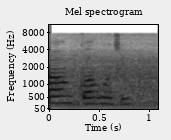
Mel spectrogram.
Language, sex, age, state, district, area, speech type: Odia, female, 18-30, Odisha, Sundergarh, urban, read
